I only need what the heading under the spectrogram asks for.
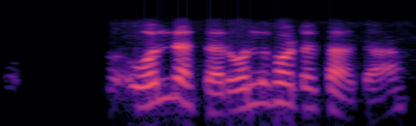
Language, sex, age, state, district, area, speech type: Kannada, male, 18-30, Karnataka, Shimoga, rural, conversation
